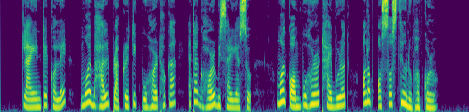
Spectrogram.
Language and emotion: Assamese, fearful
